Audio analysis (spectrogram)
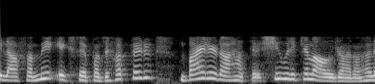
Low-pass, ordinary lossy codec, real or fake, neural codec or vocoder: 3.6 kHz; none; fake; codec, 16 kHz, 1 kbps, X-Codec, WavLM features, trained on Multilingual LibriSpeech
